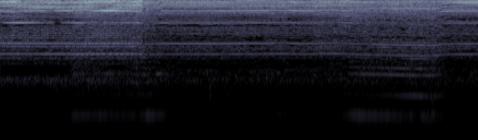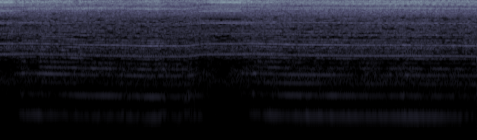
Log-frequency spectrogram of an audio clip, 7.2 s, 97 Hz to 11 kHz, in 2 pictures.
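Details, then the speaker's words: High-speed dental drill, high-pitched whine dropping in pitch in short stretches, doing mesial and distal reduction of a mandibular first molar (#36) on a typodont model for a full veneer crown, after deepening the occlusal groove. "So I'll change to this burr, and I will start my mesial and distal surface reduction. So the burr has to pass up like this, like you contact the buccal margin and slightly go up like this, and you have to keep repeating these strokes until you reach to the other side of the tooth."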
